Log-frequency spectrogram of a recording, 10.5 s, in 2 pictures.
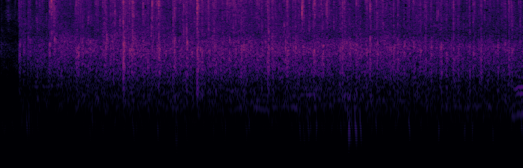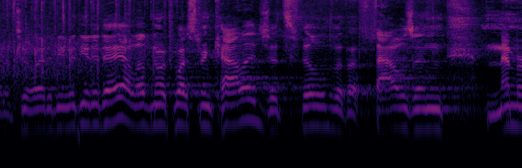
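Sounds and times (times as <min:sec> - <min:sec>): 
audience at a college chapel service applauding a guest reverend: 0:00.0 - 0:07.1
speech: 0:05.4 - 0:10.4.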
